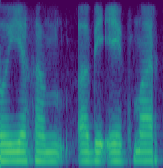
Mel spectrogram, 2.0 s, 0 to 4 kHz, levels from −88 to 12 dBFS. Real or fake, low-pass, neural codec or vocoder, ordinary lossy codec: fake; 3.6 kHz; codec, 44.1 kHz, 7.8 kbps, DAC; Opus, 32 kbps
